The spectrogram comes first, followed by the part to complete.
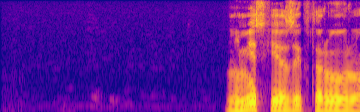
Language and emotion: Russian, neutral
